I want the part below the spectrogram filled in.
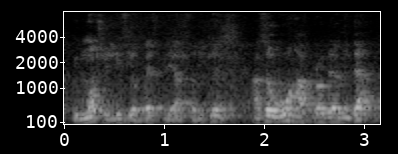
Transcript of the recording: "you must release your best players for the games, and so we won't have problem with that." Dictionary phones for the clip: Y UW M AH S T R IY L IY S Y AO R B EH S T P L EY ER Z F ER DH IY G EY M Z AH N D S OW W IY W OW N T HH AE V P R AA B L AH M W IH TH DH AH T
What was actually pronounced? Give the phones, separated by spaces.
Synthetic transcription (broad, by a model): Y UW M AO S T R IY L IY S Y AO B EH S T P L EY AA F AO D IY G EY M AH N S OW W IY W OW N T HH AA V P R AA B L AH M W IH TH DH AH T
